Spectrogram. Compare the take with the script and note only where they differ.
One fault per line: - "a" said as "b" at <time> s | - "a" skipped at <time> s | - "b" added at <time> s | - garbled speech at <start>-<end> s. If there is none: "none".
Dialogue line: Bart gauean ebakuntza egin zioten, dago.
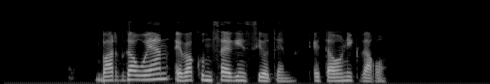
- "eta onik" added at 3.2 s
